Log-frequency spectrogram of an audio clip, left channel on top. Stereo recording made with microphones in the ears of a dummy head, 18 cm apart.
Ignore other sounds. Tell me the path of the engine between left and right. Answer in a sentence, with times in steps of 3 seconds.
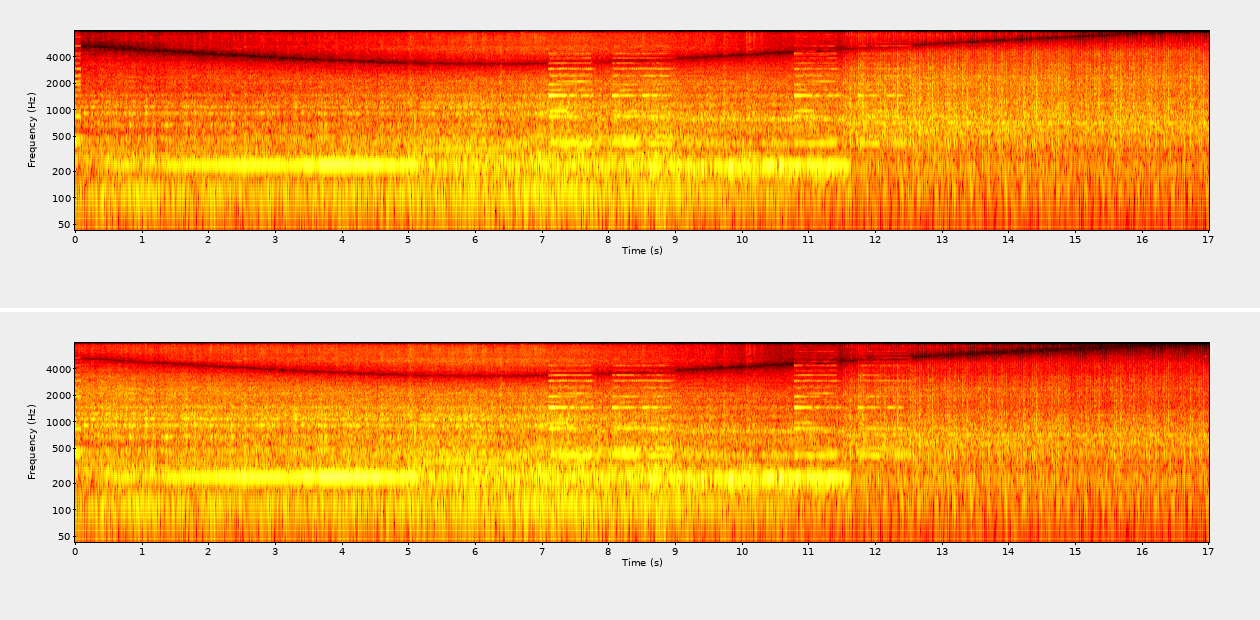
You can hear the engine on the right from 0 s, in the centre from 6 s and on the left from 9 s.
